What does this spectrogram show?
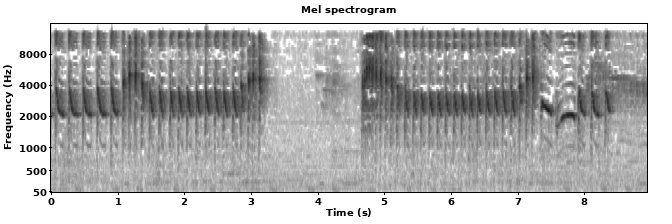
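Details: Grey-cheeked bulbul singing two bursts of rapid, high, rattling notes, each lasting about three seconds and separated by a short silence. The second burst ends in a few looser, slurred whistles.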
